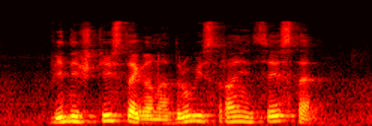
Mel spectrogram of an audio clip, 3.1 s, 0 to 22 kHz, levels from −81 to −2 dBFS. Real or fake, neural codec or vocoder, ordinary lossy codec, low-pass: real; none; none; 10.8 kHz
